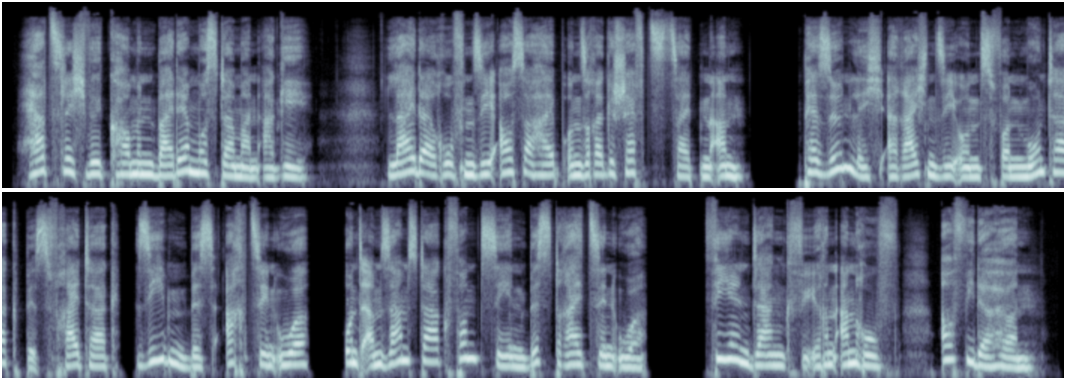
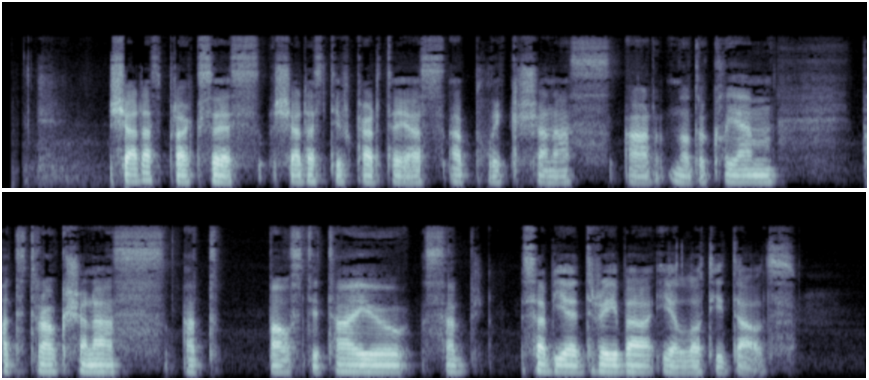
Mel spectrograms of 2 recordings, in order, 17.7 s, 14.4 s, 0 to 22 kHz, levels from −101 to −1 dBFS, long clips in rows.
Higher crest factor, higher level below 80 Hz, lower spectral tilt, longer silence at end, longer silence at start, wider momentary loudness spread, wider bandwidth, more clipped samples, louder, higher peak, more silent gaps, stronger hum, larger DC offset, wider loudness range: second, 16 dB vs 24 dB; first, -44 dBFS vs -56 dBFS; about the same, -3.5 dB/octave vs -4.5 dB/octave; second, 0.25 s vs 0.6 s; second, 0.15 s vs 0.3 s; second, 6 LU vs 12 LU; first, 19.5 kHz vs 11.5 kHz; neither; first, -17 LUFS vs -24 LUFS; about the same, -2 dBFS vs -2 dBFS; neither; neither; neither; second, 1 LU vs 5 LU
